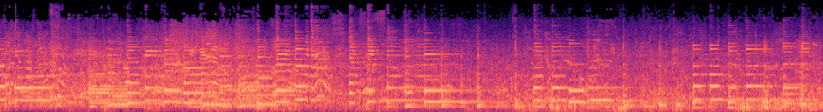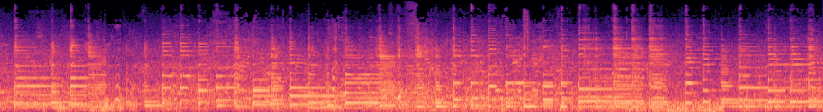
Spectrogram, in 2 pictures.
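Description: Busker's amplified acoustic guitar playing a quick fingerpicked melody, a steady stream of plucked notes.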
